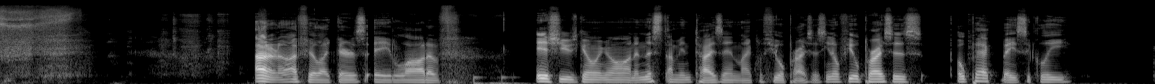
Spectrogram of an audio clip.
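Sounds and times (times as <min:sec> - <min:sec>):
big breath drawn in: 0:00.0 - 0:02.3
speech: 0:02.6 - 0:04.8, 0:05.4 - 0:10.8.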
